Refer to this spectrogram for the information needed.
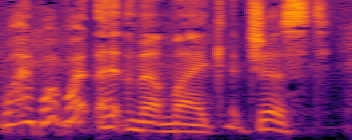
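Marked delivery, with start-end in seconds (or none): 0.0-0.5 confused wife. Retold or imitated. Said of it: "And she'll be like".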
